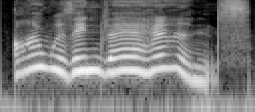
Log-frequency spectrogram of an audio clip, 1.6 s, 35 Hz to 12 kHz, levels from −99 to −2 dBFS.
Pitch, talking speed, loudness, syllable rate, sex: 290 Hz, 190 wpm, -14 LUFS, 3.6 syllables/s, female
